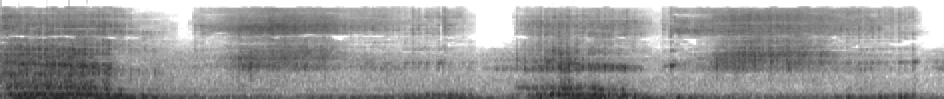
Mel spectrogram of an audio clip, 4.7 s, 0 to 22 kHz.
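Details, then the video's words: Man-eater tiger that killed nine people, caught in a cage and lunging; two deep, gravelly roars, one at the start and another near three seconds, with a steady hiss between them. "९ जना खाने बाघ खाेरमा परेर पनि झम्टिन खाेज्याे"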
